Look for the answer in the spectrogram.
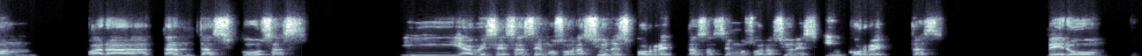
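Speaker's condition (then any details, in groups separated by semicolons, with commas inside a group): No condition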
